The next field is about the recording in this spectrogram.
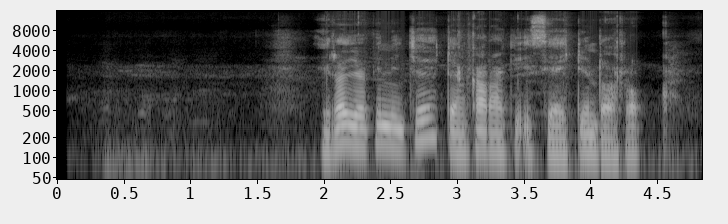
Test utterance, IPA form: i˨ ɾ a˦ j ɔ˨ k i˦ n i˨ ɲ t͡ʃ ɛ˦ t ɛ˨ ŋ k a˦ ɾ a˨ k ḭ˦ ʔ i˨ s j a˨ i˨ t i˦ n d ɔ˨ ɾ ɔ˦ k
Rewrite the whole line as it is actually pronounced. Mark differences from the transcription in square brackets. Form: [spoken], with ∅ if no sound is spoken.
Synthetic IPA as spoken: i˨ ɾ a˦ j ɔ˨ k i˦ n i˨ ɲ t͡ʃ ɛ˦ t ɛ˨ ŋ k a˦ ɾ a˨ k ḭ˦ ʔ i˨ s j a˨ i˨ t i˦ n d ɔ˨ ɾ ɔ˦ k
